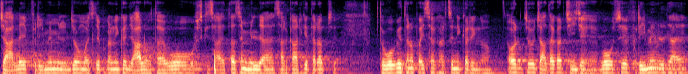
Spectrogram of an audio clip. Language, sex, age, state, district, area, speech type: Hindi, male, 18-30, Madhya Pradesh, Betul, urban, spontaneous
